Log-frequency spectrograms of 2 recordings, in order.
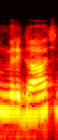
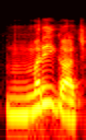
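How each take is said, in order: First: ਮ੍ਰਿਗਾਚ said as mir-gach; ਮ੍ਰਿਗਾਚ with the i moved before r; wrong pronunciation. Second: ਮਰੀਗਾਚ said as ma-ree-gach; ਮਰੀਗਾਚ, i vowel after r; correct pronunciation. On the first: Teacher showing the wrong way, ਮ੍ਰਿਗਾਚ said as mirgach. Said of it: "ਇਹਨੂੰ ਮ੍ਰਿਗਾਚ ਨਹੀਂ ਕਹਿਣਾ". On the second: Teacher correcting students, ma-ree-gach with i after r. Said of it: "ਮਰੀਗਾਚ ਕਹਿਣਾ ਹੈ". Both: Shown as a demonstration.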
